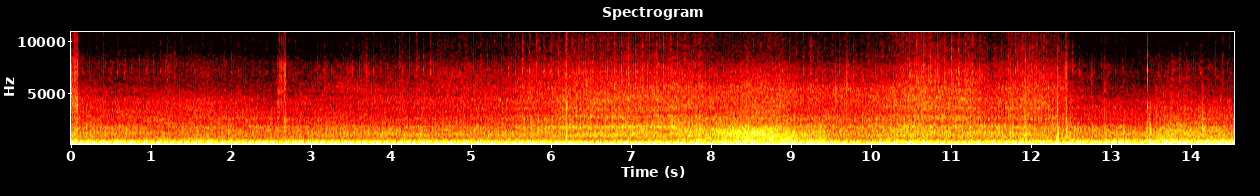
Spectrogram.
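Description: Yamaha sport motorcycle engine idling steadily at an unchanging speed. About eight seconds in, the noise of a passing vehicle swells and fades over it.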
